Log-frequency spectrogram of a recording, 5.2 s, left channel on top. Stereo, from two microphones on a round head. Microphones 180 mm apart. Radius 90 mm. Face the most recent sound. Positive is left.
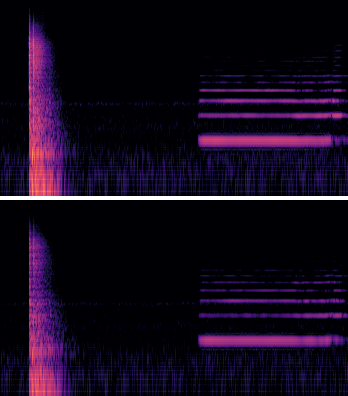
turn(degrees=60)  # may be behind; listen again after turning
